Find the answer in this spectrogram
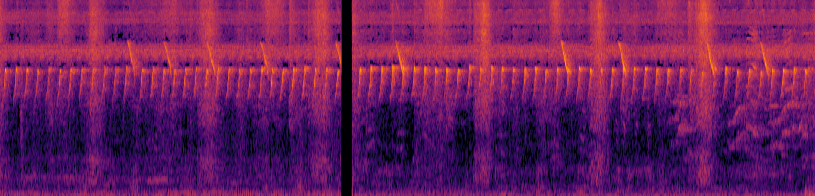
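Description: Birds chirping: a fast, even run of high chirps with a short falling call repeated about once a second. Faint knocks come every second or two, and the sound drops out briefly about seven seconds in.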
